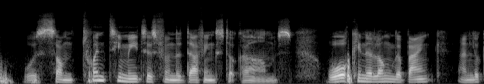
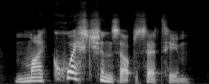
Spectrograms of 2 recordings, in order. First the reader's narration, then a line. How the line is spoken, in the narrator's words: exclaimed Athelstan triumphantly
